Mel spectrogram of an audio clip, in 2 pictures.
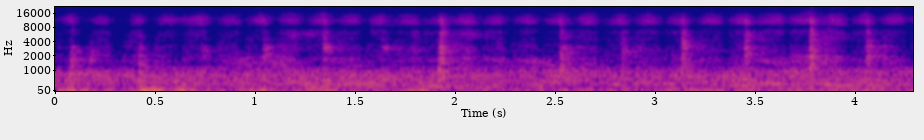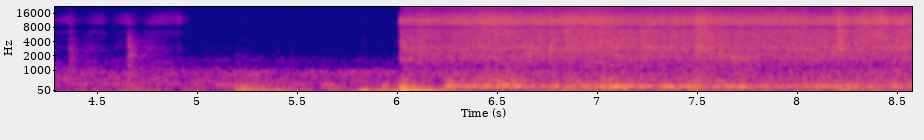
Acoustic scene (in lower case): kitchen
